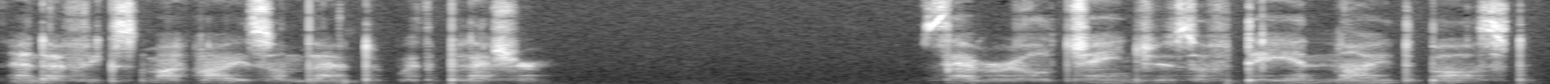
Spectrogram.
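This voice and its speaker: A woman reads a gothic novel in a gentle, soothing, breathy whisper close to the microphone, in an ASMR style. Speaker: audiobook reader.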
